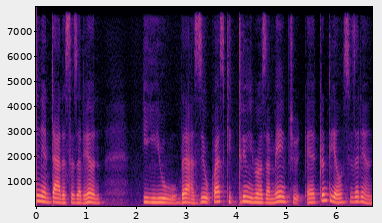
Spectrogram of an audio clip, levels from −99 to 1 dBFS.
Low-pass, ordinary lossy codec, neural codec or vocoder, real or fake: none; none; codec, 16 kHz, 0.5 kbps, FunCodec, trained on LibriTTS, 25 frames a second; fake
